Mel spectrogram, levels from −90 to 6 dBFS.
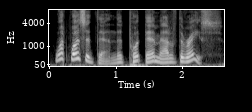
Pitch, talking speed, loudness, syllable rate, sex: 170 Hz, 250 wpm, -20 LUFS, 4.8 syllables/s, male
